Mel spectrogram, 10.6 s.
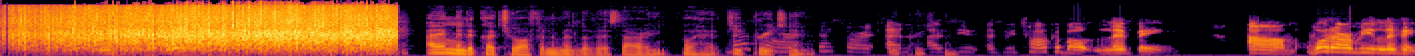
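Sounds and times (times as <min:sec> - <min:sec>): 
applause: 0:00.0 - 0:03.0
speech: 0:03.2 - 0:10.6.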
